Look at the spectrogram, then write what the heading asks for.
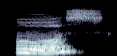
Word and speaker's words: horse: Horse. Horse. Лошадь. Обрати внимание, на конце немая и. Пишем, но не произносим.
